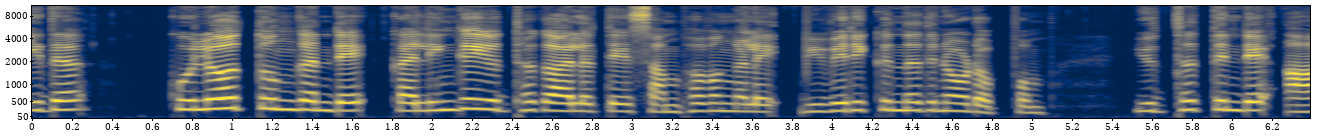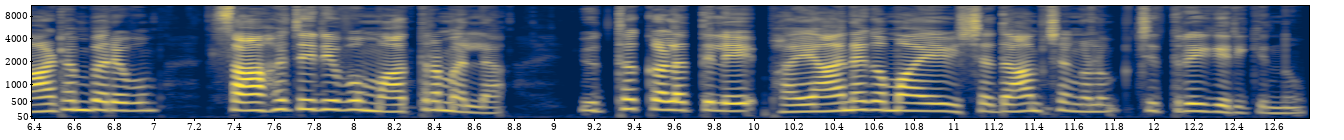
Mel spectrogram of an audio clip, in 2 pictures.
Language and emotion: Malayalam, neutral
